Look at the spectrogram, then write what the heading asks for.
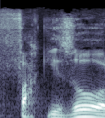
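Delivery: acted menacing, threatening, spoiling-for-a-fight tone. Retelling what he said from the van corner to everyone, mock-threatening. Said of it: "like I was going to knock him out".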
